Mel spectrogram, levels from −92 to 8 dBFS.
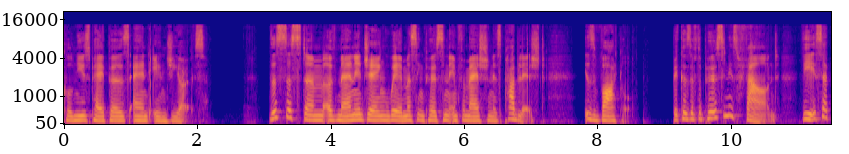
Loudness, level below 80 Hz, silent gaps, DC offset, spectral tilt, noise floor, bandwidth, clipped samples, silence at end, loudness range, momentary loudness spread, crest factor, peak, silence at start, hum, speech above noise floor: -20 LUFS; -66 dBFS; none; under 0.1%; -4 dB/octave; -77 dBFS; 13.5 kHz; under 0.1%; 0.05 s; 5 LU; 9 LU; 20 dB; -2 dBFS; 0 s; none; 57 dB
